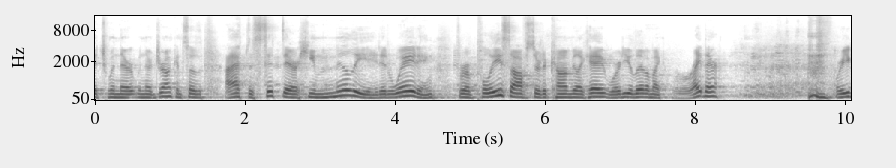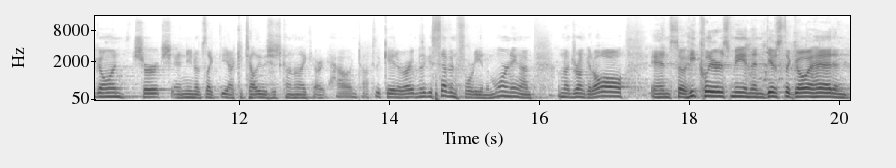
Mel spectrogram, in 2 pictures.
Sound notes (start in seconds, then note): 8.6 laughter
